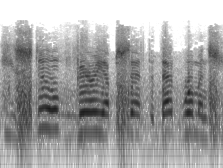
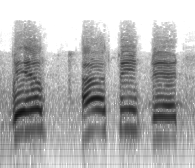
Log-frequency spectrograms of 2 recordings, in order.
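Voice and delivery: slow, drawn-out put-on voice of the judge; impression of Clarence Thomas; 2 semitones higher, 3 dB louder, slower than usual. Caller doing a slow mock judge voice for the host. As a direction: slows right down into a mock Justice Thomas. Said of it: "I'm gonna do an impression now".

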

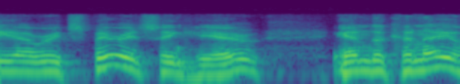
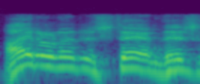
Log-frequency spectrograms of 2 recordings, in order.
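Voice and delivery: ordinary delivery

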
